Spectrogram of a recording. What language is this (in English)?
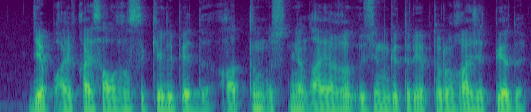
Kazakh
